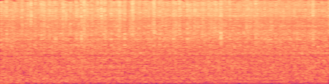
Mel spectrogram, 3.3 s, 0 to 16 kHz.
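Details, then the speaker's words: 1998 Chevrolet Cheyenne K2500, engine running, stethoscope on power steering pump: steady, even whir without the pronounced noise; pump normal, noise with flickering battery light traced to failing alternator. "it's definitely not as pronounced. So, this does sound like something's going in the alternator."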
